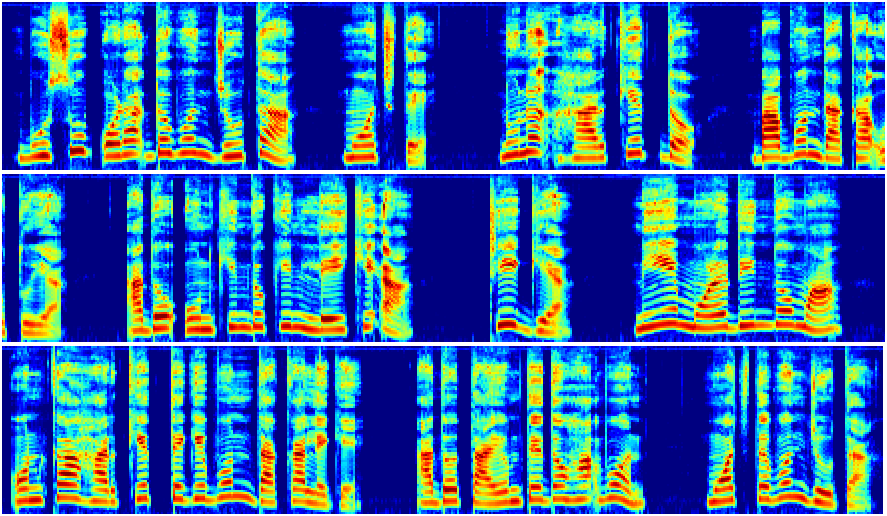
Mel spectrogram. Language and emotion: Santali, neutral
